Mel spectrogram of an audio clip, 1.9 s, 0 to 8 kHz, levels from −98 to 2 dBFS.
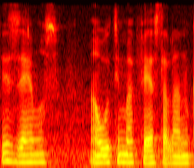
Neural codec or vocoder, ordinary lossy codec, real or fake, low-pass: none; none; real; 7.2 kHz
